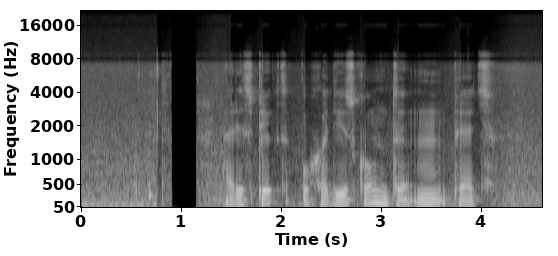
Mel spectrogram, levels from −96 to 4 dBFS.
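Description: A speech recording with two faults. Throughout, the input gain is set far too high for the microphone, and a fast limiter or compressor is likely pulling it down on every loud syllable. This gain pumping, a swing of around 20 dB, squashes loud and soft passages together. The room noise sits about 43 dB below the speech. Between 0.90 and 1.15 s the output drops to silence for about 257 ms. This playback stall is likely caused by the player running out of data or its thread being blocked, so the speech cuts off mid-flow before carrying on.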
